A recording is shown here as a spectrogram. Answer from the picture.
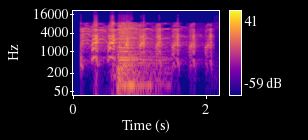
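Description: Laughter sound effect: a loud run of laughing pulses over a low bass note, thinning to a few short laughs near the end.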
